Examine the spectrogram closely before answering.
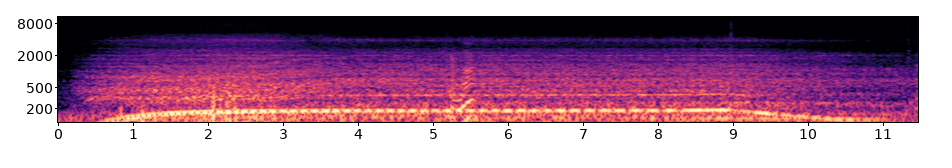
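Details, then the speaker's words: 2008 Saturn Vue whose radiator fans would not turn on even at 180–200°F: fans activated via scanner actuation test give a steady low electric-motor hum at even pitch over the running engine; cooling fans working. "you can see the fans are working"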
